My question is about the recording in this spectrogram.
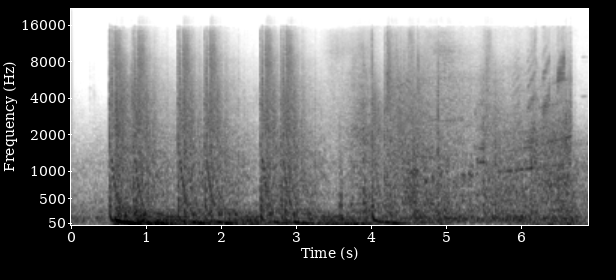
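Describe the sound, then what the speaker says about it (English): Gunfire in the video game Mass Effect 3 during a firefight near a Geth jamming tower: loud, dense bursts of shots and heavy booms that carry on continuously, with no talk. "We're taking fire."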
